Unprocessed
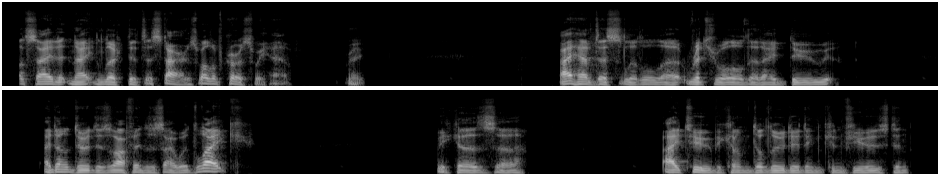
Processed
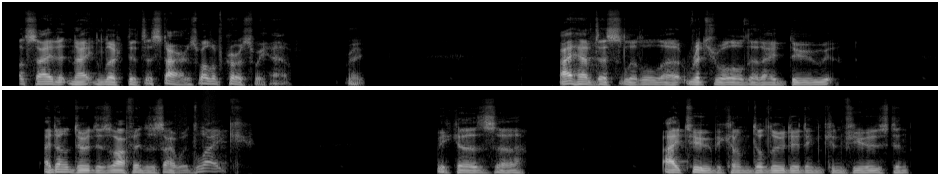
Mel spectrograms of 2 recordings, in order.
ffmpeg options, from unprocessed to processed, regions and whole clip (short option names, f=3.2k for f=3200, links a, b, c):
-filter_complex "[0:a]asettb=1/sr,asplit=3[a][b][c];[a]atrim=end=11.084[d];[b]atrim=start=11.08:end=11.69,asetpts=PTS-STARTPTS,afade=t=in:d=0.004:c=qsin,afade=t=out:st=0.606:d=0.004:c=qsin,acompressor=threshold=-33dB:ratio=3:attack=3.2:release=140:knee=1:detection=peak,acrusher=bits=4:mode=log:mix=0:aa=0.000001[e];[c]atrim=start=11.686[f];[d][e]acrossfade=d=0.004:c1=hsin:c2=qsin[g];[g][f]acrossfade=d=0.004:c1=qsin:c2=hsin"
